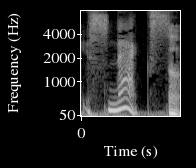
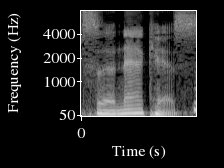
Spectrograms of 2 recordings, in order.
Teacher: 所以一个音节 snacks 变成了 snackis,三个音节了 · Shown in: first take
